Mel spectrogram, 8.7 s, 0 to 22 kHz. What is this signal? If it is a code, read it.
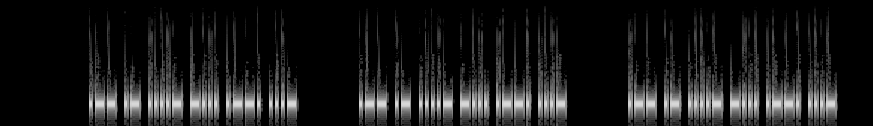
Morse code, heard as a keyed tone, about 40 wpm, 700 Hz. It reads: WA4BPV WA4BPV WA4BPV
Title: USA Call Signs - 6 Characters - Repeated 3x - 40wpm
